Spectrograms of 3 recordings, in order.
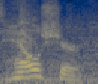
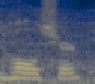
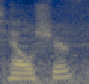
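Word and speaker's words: Hoelscher: Um, it's Hellshshire. H O E L S H. I said Holshire. Uh, I was incorrect. It's Hellshshire.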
